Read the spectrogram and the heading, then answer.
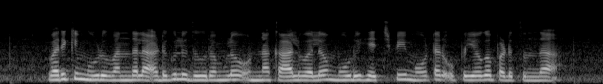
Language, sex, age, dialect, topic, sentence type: Telugu, female, 25-30, Central/Coastal, agriculture, question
